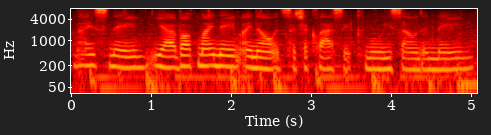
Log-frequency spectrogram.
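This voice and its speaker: A woman playing a wistful, lonely stranger in an intimate, soft-spoken ASMR roleplay, hesitant and confiding as she rambles. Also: lowish voice, completely flat delivery, a little slow, lightly acted, poor audio. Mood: shy, warm. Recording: soft background music. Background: quiet background music.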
